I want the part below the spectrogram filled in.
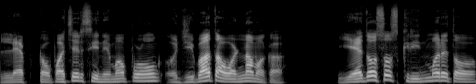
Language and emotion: Goan Konkani, disgusted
